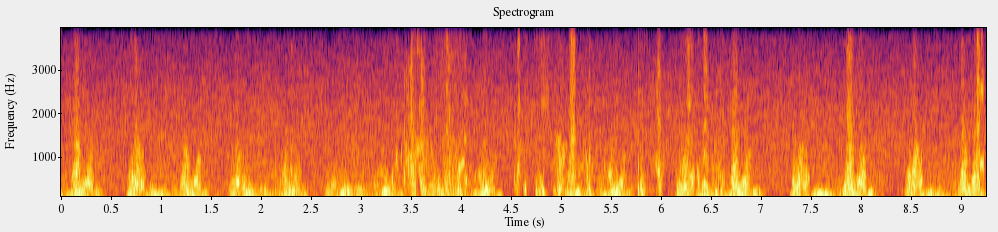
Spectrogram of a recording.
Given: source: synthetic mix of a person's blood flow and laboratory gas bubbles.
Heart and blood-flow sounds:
Doppler ultrasound of blood flow; precordium
3.29-4.08 s: bubbles
4.52-4.68 s: bubbles
4.72-5.33 s: bubbles
5.75-6.05 s: bubbles
6.13-6.65 s: bubbles
9.12-9.25 s: bubbles
From the record:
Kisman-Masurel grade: 332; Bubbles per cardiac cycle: rolling drumbeat, 9 or more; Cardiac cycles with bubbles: 50 to 99%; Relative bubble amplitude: moderate (0.250 to 0.450); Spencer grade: 3 (all of the cardiac periods contain showers or single bubble signals, but not dominating or overriding the cardiac motion signals); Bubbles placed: only in the low amplitude regions of the cardiac cycle

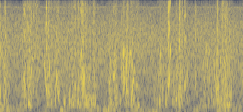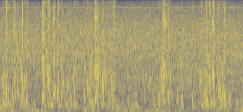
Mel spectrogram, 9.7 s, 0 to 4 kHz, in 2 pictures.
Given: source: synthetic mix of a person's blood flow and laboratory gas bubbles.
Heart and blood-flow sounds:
Doppler ultrasound of blood flow; precordium
0.00-0.22 s: bubbles
0.43-0.80 s: bubbles
0.85-1.21 s: bubbles
1.24-1.96 s: bubbles
2.15-2.83 s: bubbles
3.06-3.79 s: bubbles
3.90-3.94 s: bubbles
4.03-4.68 s: bubbles
4.82-5.45 s: bubbles
5.53-5.59 s: bubbles
5.66-6.44 s: bubbles
6.50-7.21 s: bubbles
7.69-8.56 s: bubbles
8.67-8.73 s: bubbles
8.79-9.52 s: bubbles
From the record:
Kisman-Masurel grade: 444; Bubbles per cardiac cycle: continuous sound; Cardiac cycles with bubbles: 100%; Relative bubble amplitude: maximal (0.775 to 0.999); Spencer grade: 4 (maximum detectable bubble signal sounding continuously throughout systole and diastole of every cardiac period, and overriding the amplitude of the normal cardiac signals); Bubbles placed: anywhere in the cardiac cycle

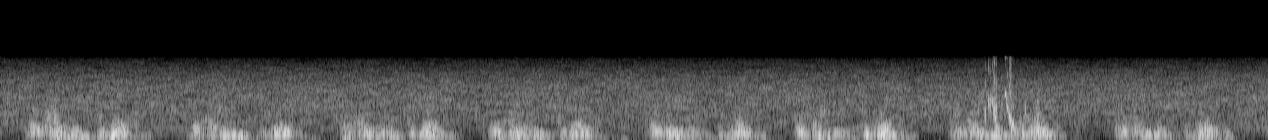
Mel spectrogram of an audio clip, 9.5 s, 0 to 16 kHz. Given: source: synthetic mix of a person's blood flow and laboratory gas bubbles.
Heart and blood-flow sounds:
Doppler ultrasound of blood flow; precordium
7.28-7.72 s: bubbles
From the record:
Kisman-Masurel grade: 113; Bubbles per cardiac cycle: 1 to 2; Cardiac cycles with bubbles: 1 to 10%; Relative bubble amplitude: loud (0.450 to 0.775); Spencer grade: 1 (occasional bubble signal discernible with the cardiac motion signal, with majority of cardiac periods free of bubbles); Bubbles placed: only in the low amplitude regions of the cardiac cycle

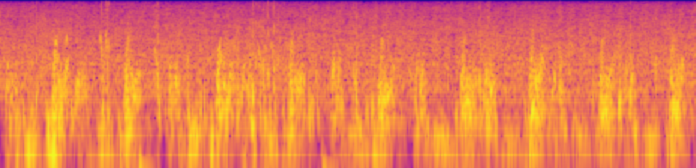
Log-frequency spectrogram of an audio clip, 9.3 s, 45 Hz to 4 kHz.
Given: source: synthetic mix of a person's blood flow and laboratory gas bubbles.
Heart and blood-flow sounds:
Doppler ultrasound of blood flow; precordium
0.10-0.57 s: bubbles
0.85-1.04 s: bubbles
1.33-1.50 s: bubbles
2.06-2.27 s: bubbles
2.47-2.58 s: bubbles
2.65-2.86 s: bubbles
2.98-3.75 s: bubbles
4.08-4.29 s: bubbles
4.42-4.50 s: bubbles
4.68-5.04 s: bubbles
5.51-5.68 s: bubbles
6.06-6.61 s: bubbles
7.42-7.54 s: bubbles
7.89-7.95 s: bubbles
8.19-8.47 s: bubbles
8.70-8.79 s: bubbles
9.20-9.29 s: bubbles
From the record:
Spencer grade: 3 (all of the cardiac periods contain showers or single bubble signals, but not dominating or overriding the cardiac motion signals); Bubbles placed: only in the low amplitude regions of the cardiac cycle

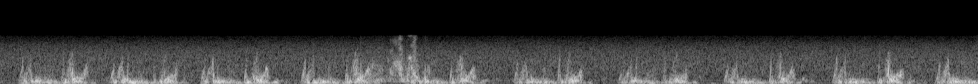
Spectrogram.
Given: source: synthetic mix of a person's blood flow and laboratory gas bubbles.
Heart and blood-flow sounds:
Doppler ultrasound of blood flow; precordium
3.58-4.33 s: bubbles
From the record:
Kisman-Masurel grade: 212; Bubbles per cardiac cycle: several, 3 to 8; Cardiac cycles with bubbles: 1 to 10%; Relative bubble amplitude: moderate (0.250 to 0.450); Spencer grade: 1 (occasional bubble signal discernible with the cardiac motion signal, with majority of cardiac periods free of bubbles); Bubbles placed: anywhere in the cardiac cycle

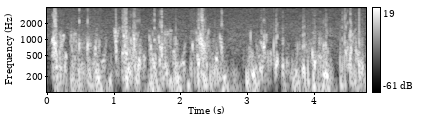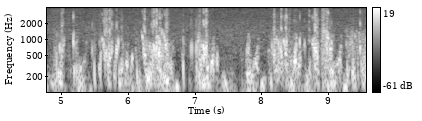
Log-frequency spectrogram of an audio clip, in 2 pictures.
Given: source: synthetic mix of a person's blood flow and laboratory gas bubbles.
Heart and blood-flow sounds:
Doppler ultrasound of blood flow; precordium
0.04-0.30 s: bubbles
0.32-0.83 s: bubbles
0.91-1.40 s: bubbles
1.52-2.00 s: bubbles
2.14-2.69 s: bubbles
2.96-3.59 s: bubbles
3.66-4.30 s: bubbles
4.37-4.81 s: bubbles
4.86-5.07 s: bubbles
5.15-5.29 s: bubbles
5.44-5.97 s: bubbles
6.10-6.67 s: bubbles
6.78-6.88 s: bubbles
6.91-7.25 s: bubbles
8.08-8.67 s: bubbles
8.71-9.13 s: bubbles
9.24-9.58 s: bubbles
From the record:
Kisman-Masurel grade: 332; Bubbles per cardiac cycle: rolling drumbeat, 9 or more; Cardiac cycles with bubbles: 50 to 99%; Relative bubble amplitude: moderate (0.250 to 0.450); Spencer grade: 3 (all of the cardiac periods contain showers or single bubble signals, but not dominating or overriding the cardiac motion signals); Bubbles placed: anywhere in the cardiac cycle

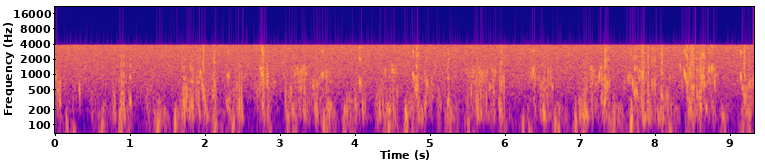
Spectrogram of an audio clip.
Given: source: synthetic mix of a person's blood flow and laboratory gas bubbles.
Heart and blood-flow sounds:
Doppler ultrasound of blood flow; precordium
0.00-0.13 s: bubbles
0.30-0.38 s: bubbles
0.77-1.07 s: bubbles
1.71-2.19 s: bubbles
2.27-2.55 s: bubbles
2.69-2.96 s: bubbles
3.06-3.72 s: bubbles
3.89-3.94 s: bubbles
3.96-4.18 s: bubbles
4.32-4.61 s: bubbles
4.75-5.08 s: bubbles
5.23-5.31 s: bubbles
5.46-6.04 s: bubbles
6.33-6.68 s: bubbles
6.96-7.45 s: bubbles
7.57-8.25 s: bubbles
8.33-8.99 s: bubbles
9.12-9.33 s: bubbles
From the record:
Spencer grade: 3 (all of the cardiac periods contain showers or single bubble signals, but not dominating or overriding the cardiac motion signals); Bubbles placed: anywhere in the cardiac cycle

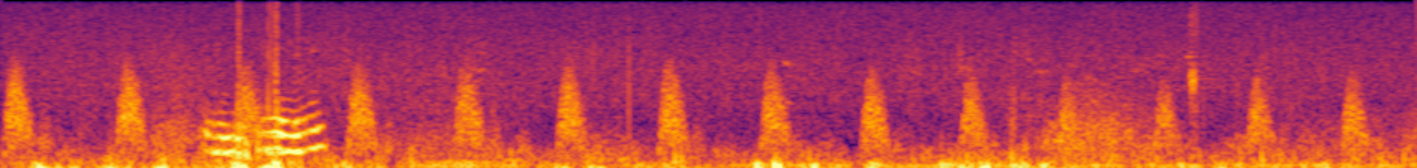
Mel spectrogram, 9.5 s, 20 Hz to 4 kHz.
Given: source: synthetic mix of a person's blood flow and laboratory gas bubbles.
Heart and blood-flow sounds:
Doppler ultrasound of blood flow; subclavian vein
7.93-8.00 s: bubbles
From the record:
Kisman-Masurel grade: 111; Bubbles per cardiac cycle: 1 to 2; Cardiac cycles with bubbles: 1 to 10%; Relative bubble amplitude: barely perceptible (0.100 to 0.250); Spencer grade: 1 (occasional bubble signal discernible with the cardiac motion signal, with majority of cardiac periods free of bubbles); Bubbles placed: anywhere in the cardiac cycle

